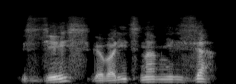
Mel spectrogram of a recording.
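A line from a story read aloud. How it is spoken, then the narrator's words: Murmuring. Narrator (Russian): пробормотала она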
